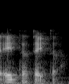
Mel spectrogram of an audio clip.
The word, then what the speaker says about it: theta: A and then the last one theta has a th sound like thing. Theta.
